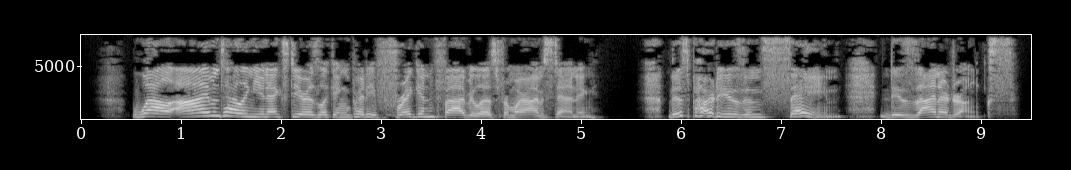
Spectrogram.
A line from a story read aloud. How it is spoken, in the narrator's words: giggled, her own sobriety in question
